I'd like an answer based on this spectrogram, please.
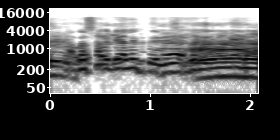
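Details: Market scene in Dhaka on 10 June 2025, where farmers are buying Sahiwal bull calves. Men haggle over prices for the first half, then a sustained, level, low moo rises out of the chatter and continues to the end.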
